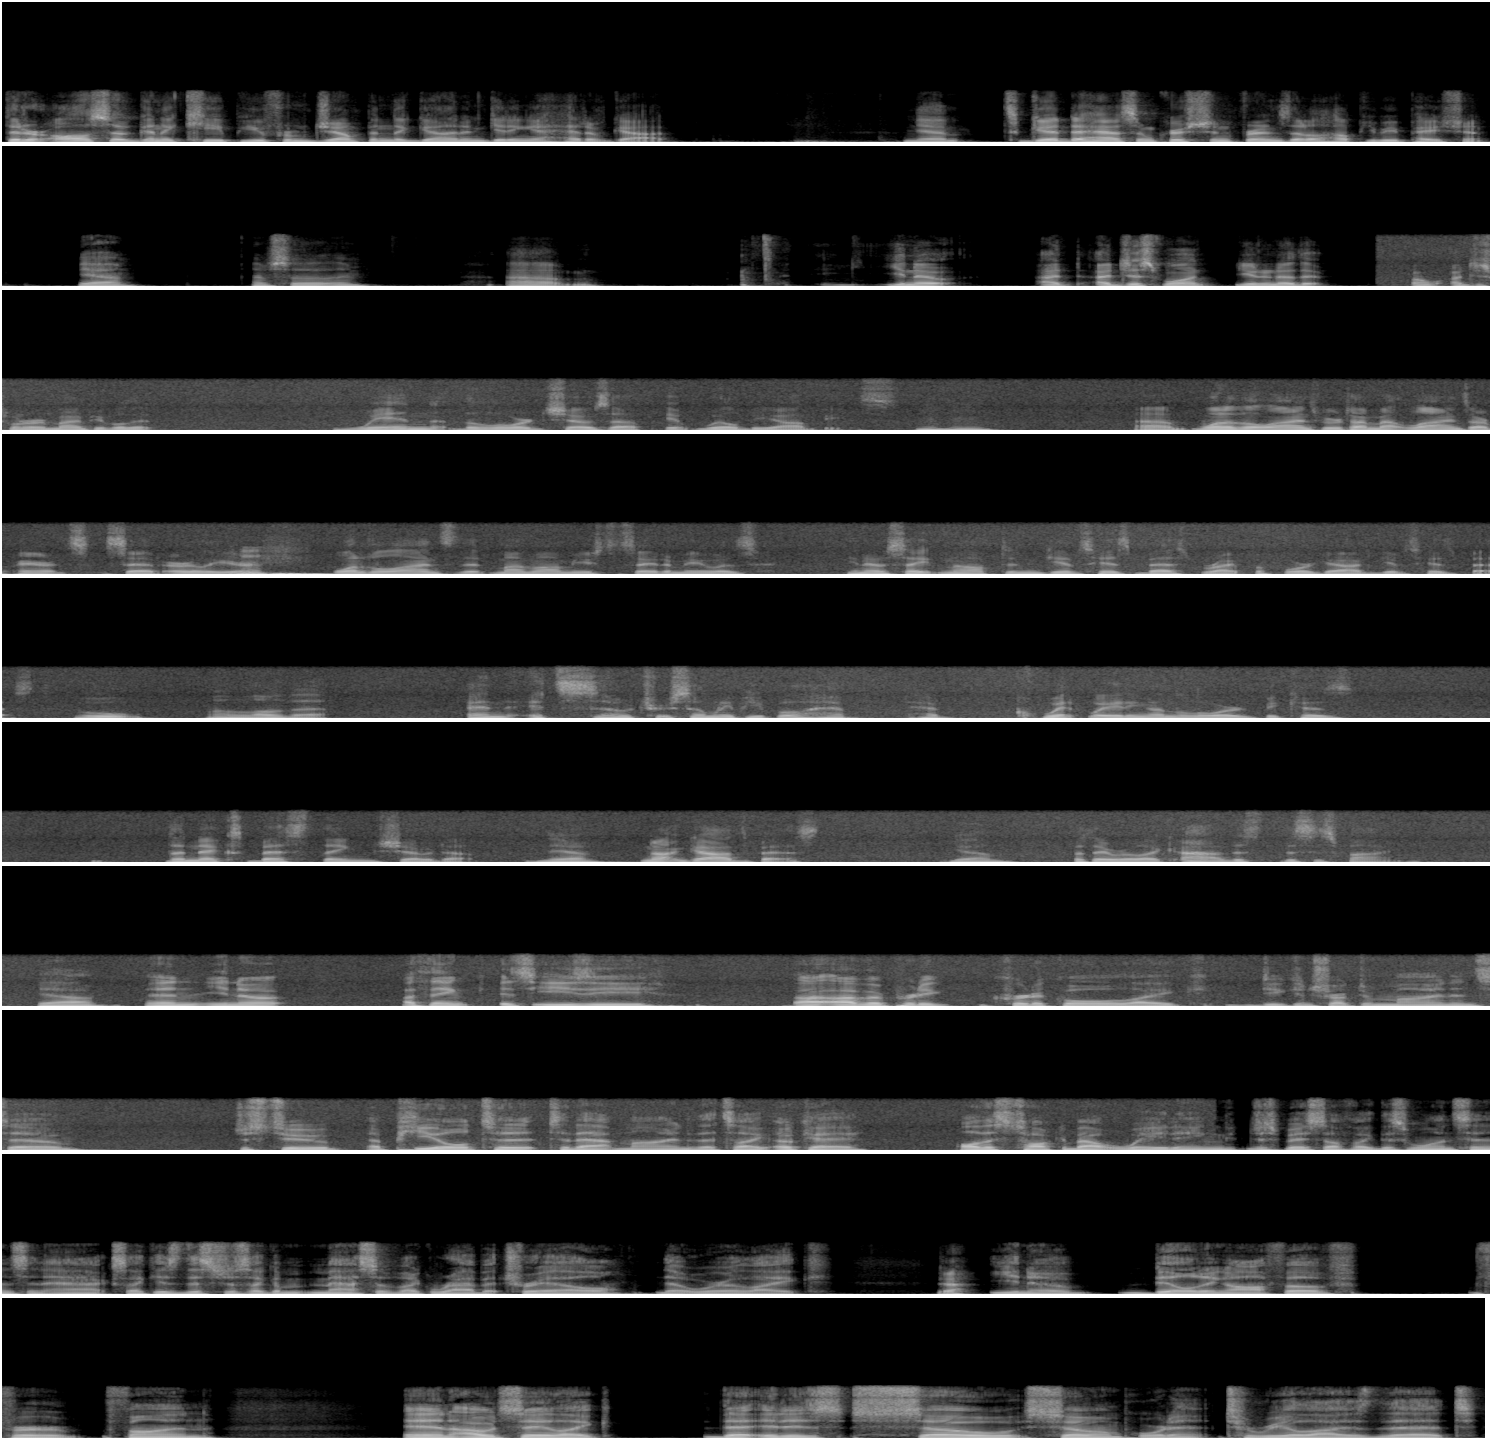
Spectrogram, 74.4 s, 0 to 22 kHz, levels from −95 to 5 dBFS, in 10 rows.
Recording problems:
high frequencies cut off; noticeable; nothing above 8 kHz
hiss; faint; from 14 to 58 s; 25 dB below the speech

